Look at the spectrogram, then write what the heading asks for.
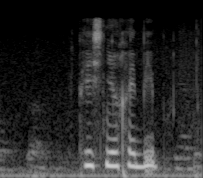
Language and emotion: Russian, neutral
